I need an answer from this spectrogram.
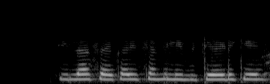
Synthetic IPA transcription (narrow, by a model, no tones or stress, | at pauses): t͡ʃilasɐkɐɾisɐŋɡlimiʈeːɖke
